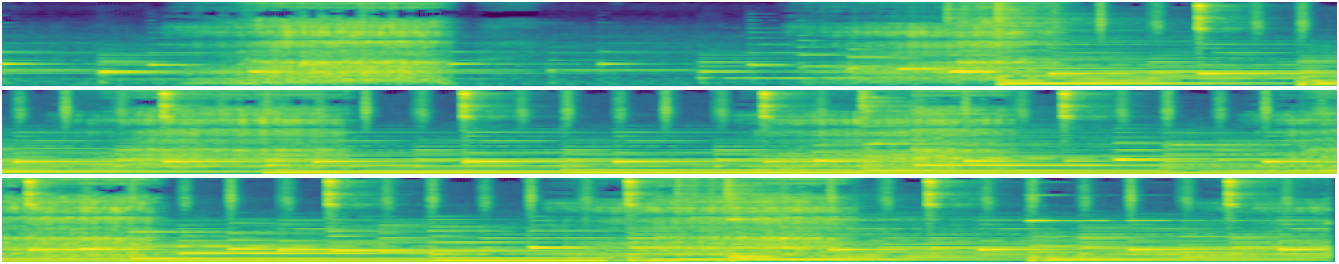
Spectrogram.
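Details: Adult man snoring, recorded for diagnostic purposes: rumbling snores about every three seconds beneath loud background music with deep bass.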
